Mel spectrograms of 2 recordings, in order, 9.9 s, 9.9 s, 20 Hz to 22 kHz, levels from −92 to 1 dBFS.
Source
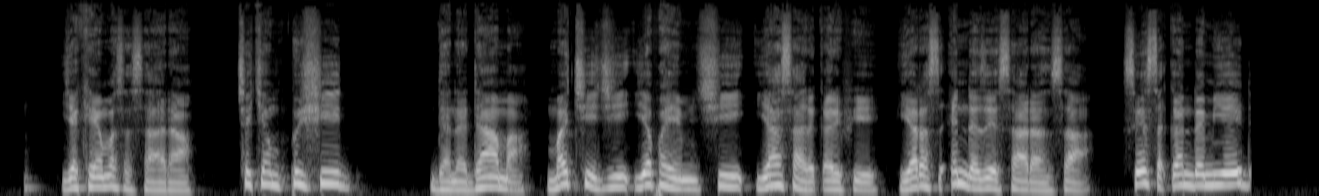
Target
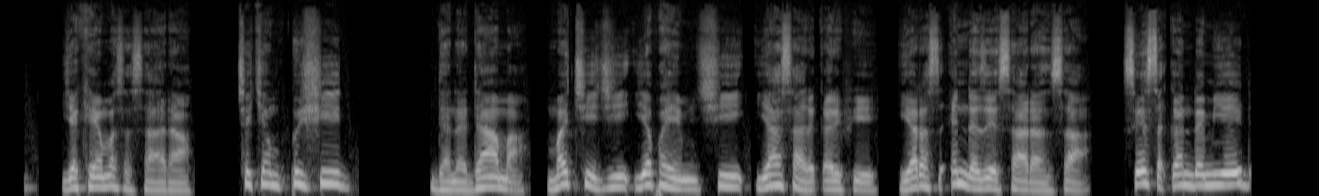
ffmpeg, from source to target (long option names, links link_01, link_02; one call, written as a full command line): ffmpeg -i in.wav -af "asetnsamples=nb_out_samples=441:pad=0,asendcmd='7.18 highshelf g 11.5;8.75 highshelf g 5.5',highshelf=frequency=3300:gain=6,acrusher=bits=9:mix=0:aa=0.000001,volume=-6dB" out.wav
